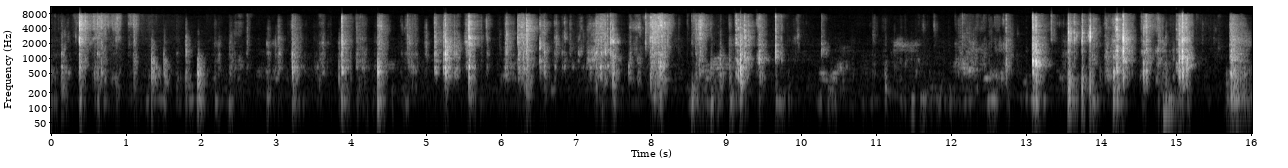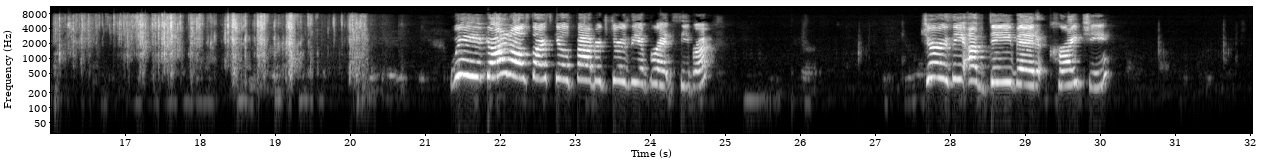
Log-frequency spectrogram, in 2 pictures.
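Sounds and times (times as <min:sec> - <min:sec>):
foil wrapper crinkling and tearing: 0:00.0 - 0:01.5, 0:03.1 - 0:09.8, 0:13.4 - 0:20.4
cards rustling: 0:00.0 - 0:01.6, 0:02.2 - 0:10.0, 0:12.2 - 0:20.4.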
